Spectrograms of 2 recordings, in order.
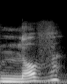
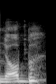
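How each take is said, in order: First: The name ends with a soft v sound. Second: The name ends with a hard b sound. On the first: This is how it is said today. "we call it Nov in the modern accent" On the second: This may be how it was said long ago. "It might have been Nob"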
